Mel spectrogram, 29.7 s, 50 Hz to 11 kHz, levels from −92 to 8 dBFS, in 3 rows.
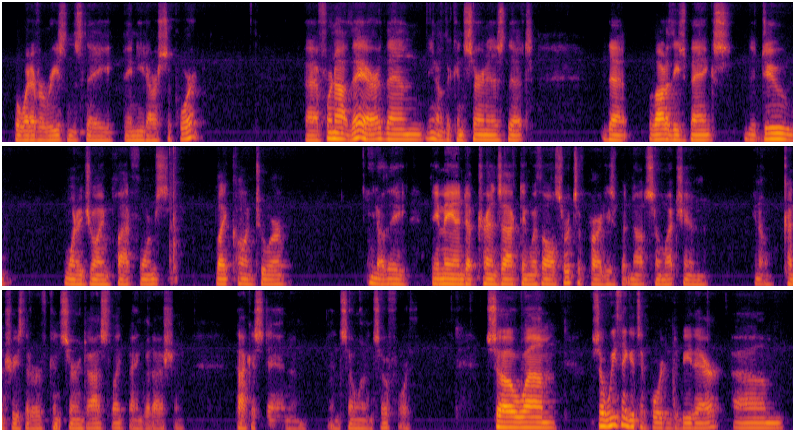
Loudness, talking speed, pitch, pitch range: -22 LUFS, 170 wpm, 110 Hz, 95-115 Hz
